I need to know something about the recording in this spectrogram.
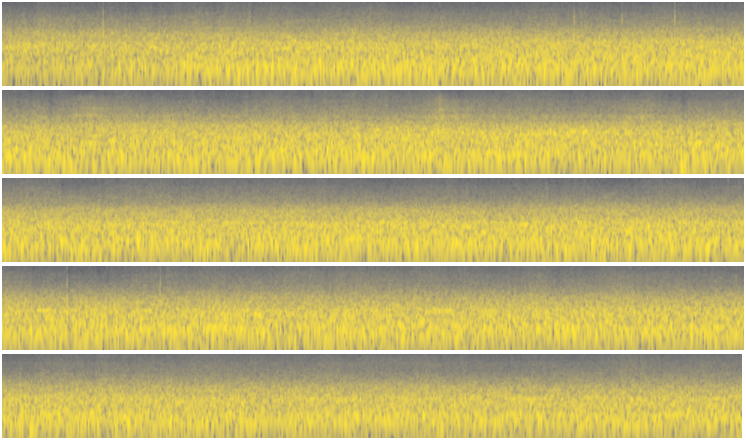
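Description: Wind blows steadily across open water.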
